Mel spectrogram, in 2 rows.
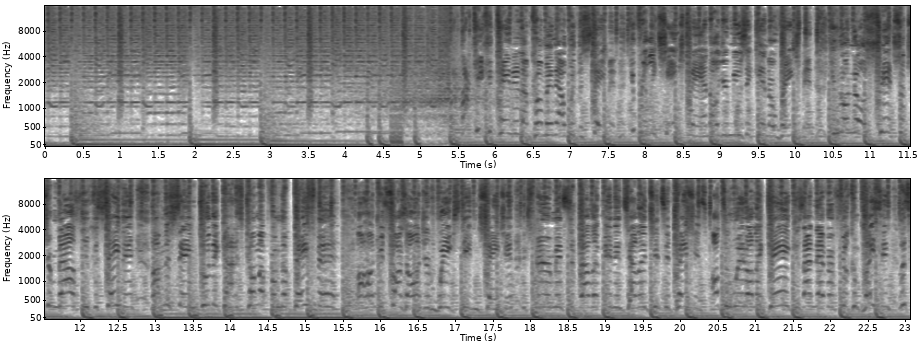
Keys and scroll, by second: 10.4 ctrl+t, 17.1 Return.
